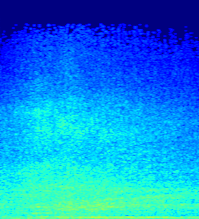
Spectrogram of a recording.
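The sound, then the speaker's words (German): Cars driving past on a road by the Rhine, a faint, steady wash of tyre and engine noise with a low hum underneath and no distinct peaks. “Kommt wieder Autos vorbei. Eine halbe Stunde ist hier kein Auto vorbeigekommen. Jetzt ist hier Rush Hour.”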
